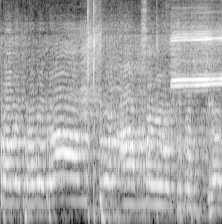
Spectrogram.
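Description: Referee's whistle at a volleyball match: one short, steady, high blast near the end, blown as the rally ends. A voice carries on underneath.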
